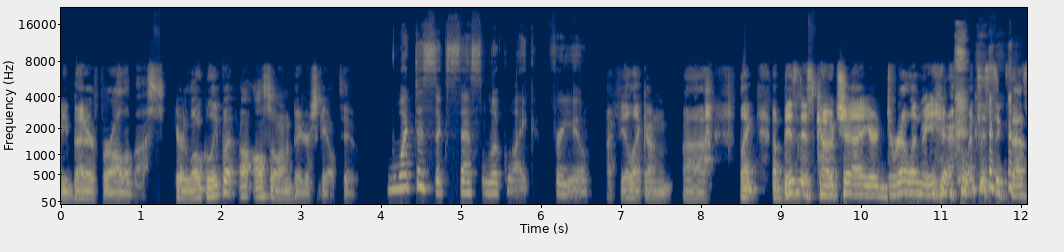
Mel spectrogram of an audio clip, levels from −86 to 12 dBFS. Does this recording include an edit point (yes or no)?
no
